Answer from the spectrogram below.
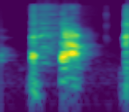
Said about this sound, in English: This stuff, all it does is make me fucking cough.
